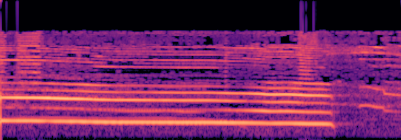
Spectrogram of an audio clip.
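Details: Wolf howling: one long, smooth, mid-pitched tone with rich harmonics, sliding slowly downward for about two and a half seconds before breaking off abruptly, leaving faint background hiss.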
